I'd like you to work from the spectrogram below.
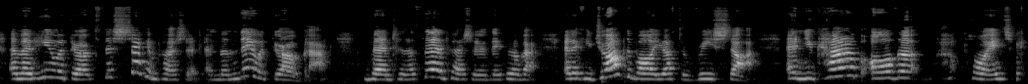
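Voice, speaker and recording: Young woman, high-pitched, piercingly bright, w-for-r speech, chatty host, casual storytelling, distant mic. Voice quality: cannot pronounce r, says w for r. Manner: excitable, chatty, exclaiming.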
